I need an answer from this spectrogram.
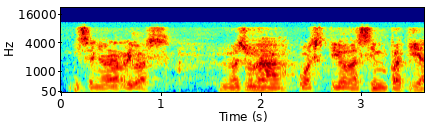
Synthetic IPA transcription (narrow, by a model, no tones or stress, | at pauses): isəɲoɾariβ̞as | noezunakwəst̪ioðəsimpət̪ia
